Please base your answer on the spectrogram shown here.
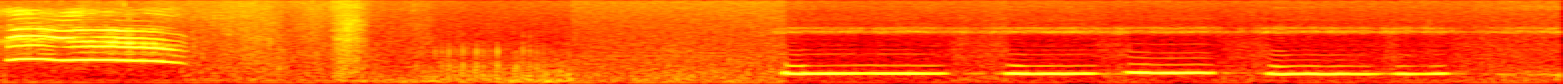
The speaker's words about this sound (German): Eschtike, und die Katze begann freundschaftlich zu schnurren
